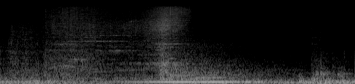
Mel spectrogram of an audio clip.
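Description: A flamethrower roars in a short burst.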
